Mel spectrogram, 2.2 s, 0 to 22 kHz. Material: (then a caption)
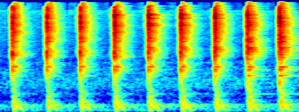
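Rubber and steel. A valve stem seal on a valve guide in an Opel Z20LET cylinder head is tapped lightly nine times, each tap a short, bright click that dies away almost instantly. The tapping continues until the note changes, and the seal is then fully seated on the guide.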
